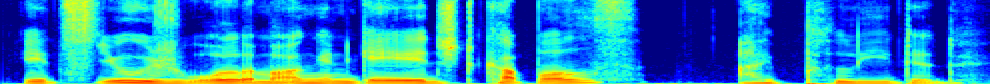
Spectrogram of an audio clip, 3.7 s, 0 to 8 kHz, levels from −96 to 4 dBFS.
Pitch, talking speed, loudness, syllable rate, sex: 145 Hz, 115 wpm, -20 LUFS, 4.2 syllables/s, female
